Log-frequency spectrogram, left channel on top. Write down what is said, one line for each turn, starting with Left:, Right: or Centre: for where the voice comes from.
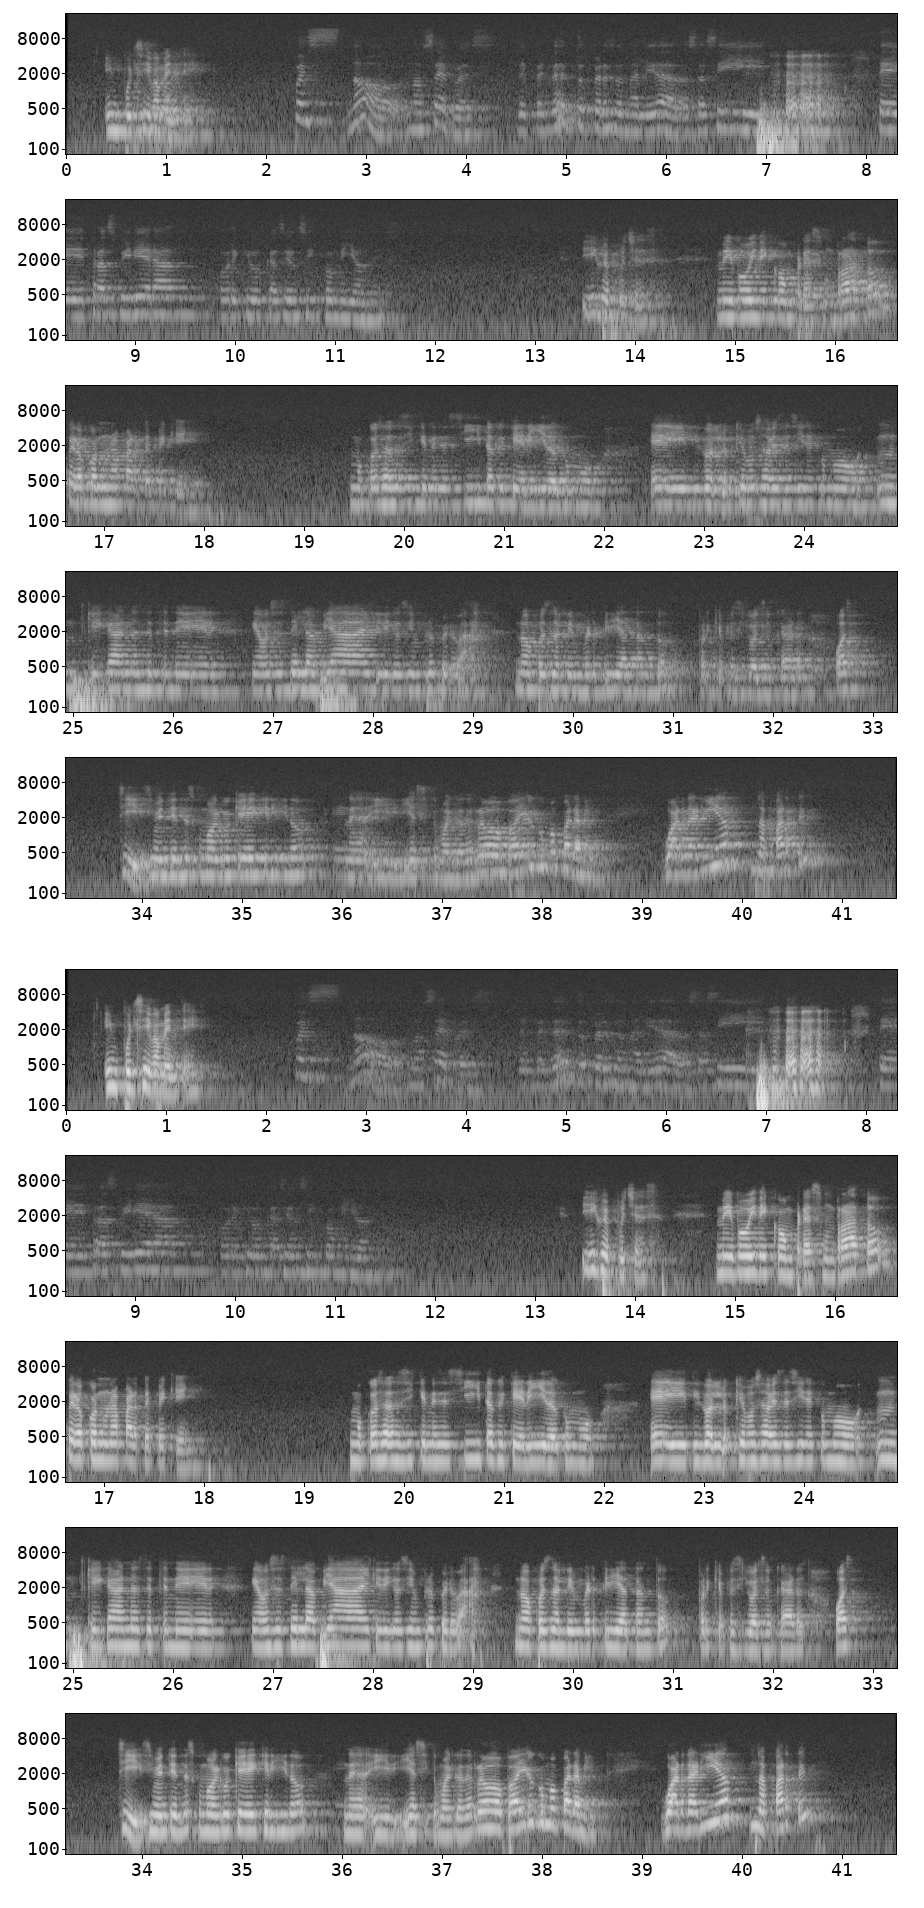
Right: impulsivamente.
Left: Pues no, no sé, pues <laughs> depende de tu personalidad. O sea, si
Right: <laughs>
Left: te transfirieran por equivocación 5 millones.
Right: Hijo de puchas, me voy de compras un rato, pero con una parte pequeña, como cosas así que necesito, que he querido, como, hey, digo lo que vos sabes decir, como, "Mm, qué ganas de tener, digamos, este labial que digo siempre, pero, ah, no, pues no le invertiría tanto, porque pues igual son caros. O Sí, si me entiendes, como algo que he querido
Left: Sí.
Right: una- y, y así como algo de ropa, algo como para mí. Guardaría una parte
